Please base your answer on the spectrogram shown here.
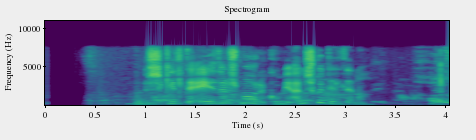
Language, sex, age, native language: Icelandic, female, 14, Icelandic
